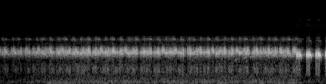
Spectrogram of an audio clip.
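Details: In breeding season, late at night, a male Asian common toad keeps calling to bring a mate close: a smooth, sustained buzzing trill, breaking into a few distinct loud pulses near the end.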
